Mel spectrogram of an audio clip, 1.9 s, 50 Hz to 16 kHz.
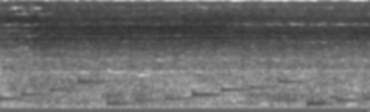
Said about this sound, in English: Oh, what's something sizzling? Aha, it's a 50 burger. Those guys, 50 burgers, serving them up every night.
